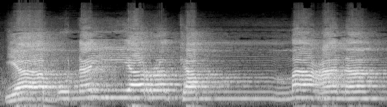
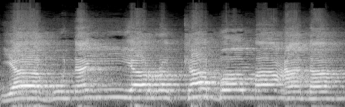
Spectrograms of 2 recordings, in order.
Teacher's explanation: Maka leburkan ba di dalam mim. Maka baca olehmu, ya bunayya rakam, dua harakat. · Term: idgham mutajanisain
